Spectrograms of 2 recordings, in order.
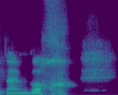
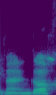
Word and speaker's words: Van Gogh: and of course the the dutch sage in a very guttural way van gogh in england we say van gogh and in america we say mango so pepsi had a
